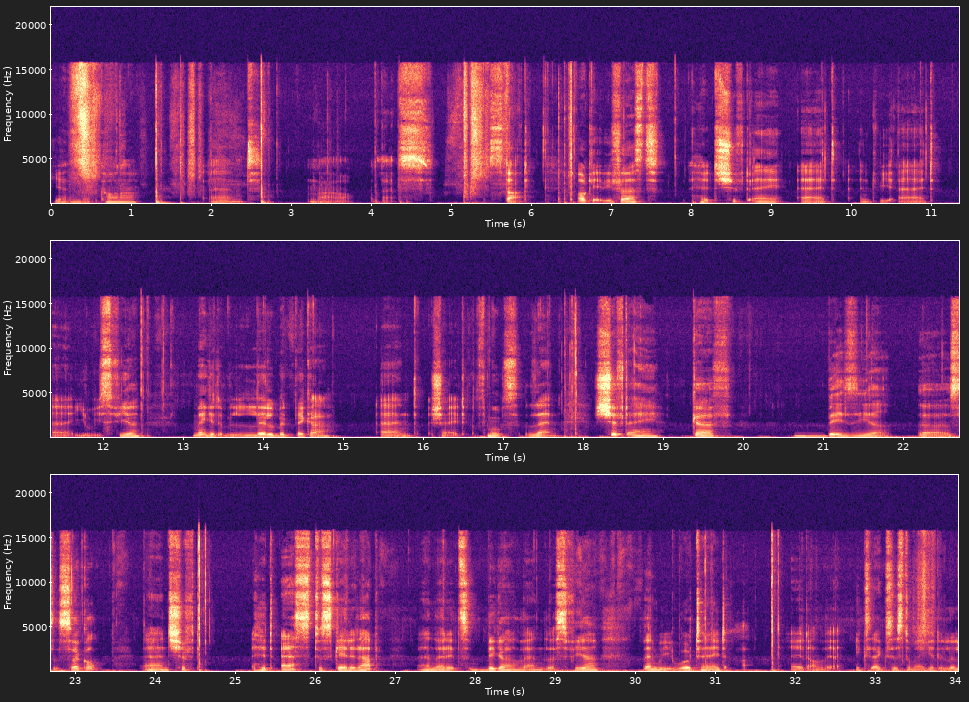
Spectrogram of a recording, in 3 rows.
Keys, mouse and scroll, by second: 3.4 n, 4.0 n, 4.3 n, 6.4 shift+a, 12.5 s, 15.2 right click, 17.7 shift+a, 24.5 s, 30.8 r.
